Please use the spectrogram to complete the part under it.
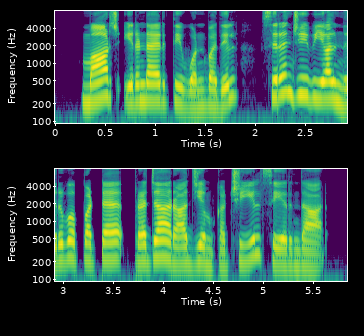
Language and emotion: Tamil, neutral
